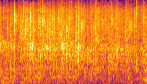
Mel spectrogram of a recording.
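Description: Sustained crowd applause at a presentation, a continuous, even roar of many people clapping at moderate volume, with no single claps standing out.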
